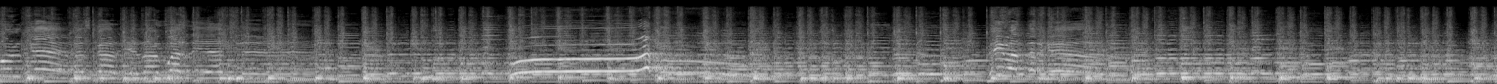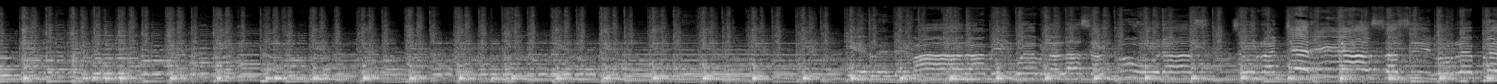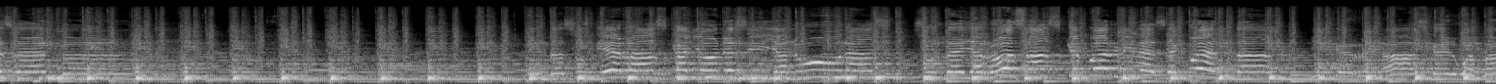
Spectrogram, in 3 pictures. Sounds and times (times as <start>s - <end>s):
Swing music: 0.0s - 44.9s.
